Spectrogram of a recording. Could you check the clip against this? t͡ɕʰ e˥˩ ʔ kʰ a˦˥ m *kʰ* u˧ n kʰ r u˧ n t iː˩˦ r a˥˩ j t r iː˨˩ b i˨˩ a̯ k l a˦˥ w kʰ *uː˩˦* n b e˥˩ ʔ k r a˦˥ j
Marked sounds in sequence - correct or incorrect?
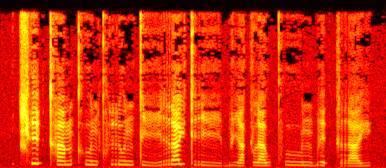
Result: correct, incorrect: uː˧

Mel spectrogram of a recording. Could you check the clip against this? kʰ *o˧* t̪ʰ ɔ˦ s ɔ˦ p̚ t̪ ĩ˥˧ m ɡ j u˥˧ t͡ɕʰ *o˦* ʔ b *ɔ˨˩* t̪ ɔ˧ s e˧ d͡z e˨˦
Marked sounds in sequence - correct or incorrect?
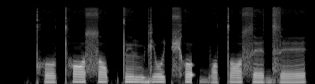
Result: incorrect: o˨˩, correct, correct

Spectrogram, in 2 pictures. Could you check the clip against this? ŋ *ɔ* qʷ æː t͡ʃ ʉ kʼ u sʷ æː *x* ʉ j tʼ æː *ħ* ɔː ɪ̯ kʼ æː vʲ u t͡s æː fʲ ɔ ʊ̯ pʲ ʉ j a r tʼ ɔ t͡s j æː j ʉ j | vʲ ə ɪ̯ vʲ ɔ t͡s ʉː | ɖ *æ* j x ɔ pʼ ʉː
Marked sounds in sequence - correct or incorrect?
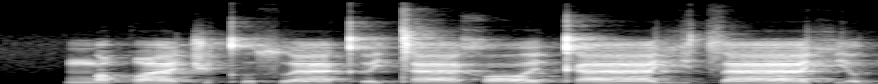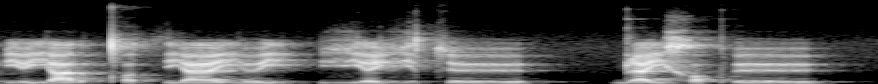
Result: correct, incorrect: kʼ, incorrect: x, correct

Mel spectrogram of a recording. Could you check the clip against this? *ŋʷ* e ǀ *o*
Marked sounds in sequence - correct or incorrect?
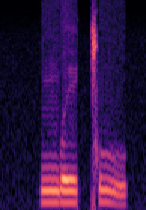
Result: correct, incorrect: u

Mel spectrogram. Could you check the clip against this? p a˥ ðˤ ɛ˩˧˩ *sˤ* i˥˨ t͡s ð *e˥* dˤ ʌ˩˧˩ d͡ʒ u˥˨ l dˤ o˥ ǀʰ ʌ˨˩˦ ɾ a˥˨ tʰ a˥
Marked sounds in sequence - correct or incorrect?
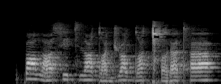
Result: incorrect: s, correct

